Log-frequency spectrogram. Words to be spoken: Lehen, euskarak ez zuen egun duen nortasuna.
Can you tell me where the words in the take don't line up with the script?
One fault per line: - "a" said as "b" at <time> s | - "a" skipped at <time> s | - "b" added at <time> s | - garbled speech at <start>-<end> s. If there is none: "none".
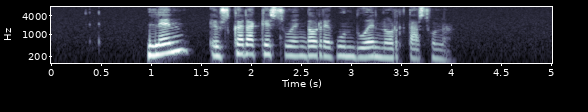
- "gaur" added at 2.6 s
